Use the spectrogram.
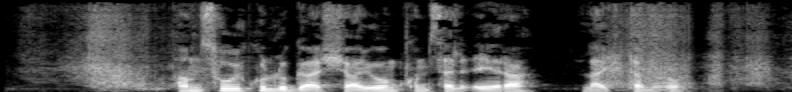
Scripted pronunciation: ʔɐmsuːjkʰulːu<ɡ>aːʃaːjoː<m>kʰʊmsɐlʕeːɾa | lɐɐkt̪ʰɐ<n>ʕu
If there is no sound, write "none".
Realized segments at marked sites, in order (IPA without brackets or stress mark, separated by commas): ɡ, m, m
